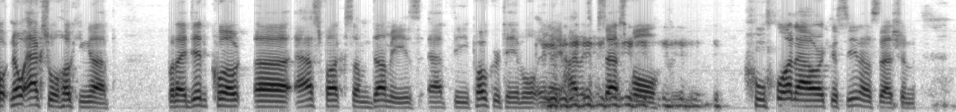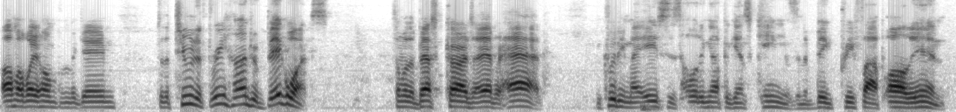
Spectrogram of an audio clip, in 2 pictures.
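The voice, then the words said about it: Imitates another person's voice. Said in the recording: “my best Sticky impression.”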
